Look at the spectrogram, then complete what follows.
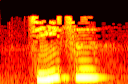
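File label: "集资", Mandarin Chinese; chinese flashcards; hsk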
